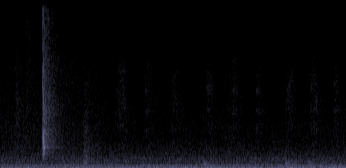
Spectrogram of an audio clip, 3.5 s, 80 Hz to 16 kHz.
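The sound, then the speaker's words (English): A marker draws blue lines on a board, making a faint scratchy rubbing with one sharp stroke near the start and a few softer strokes after. “So on the board, I'm drawing in this green box below the 40 things, blue lines.”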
